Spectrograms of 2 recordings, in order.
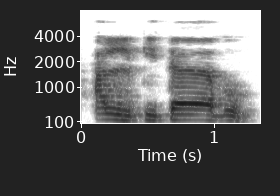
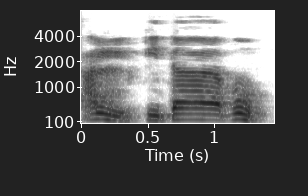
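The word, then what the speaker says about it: الكتابُ: গিয়েছে এক পেশ হয়েছে আল কিতাবু এখানে লক্ষণীয় বিষয় দুইটা একটা হল গিয়ে লামটা স্পষ্ট আলাদাভাবে উচ্চারিত হয়েছে যেমন আল লাম উচ্চারণ হয়েছে আল কিতাবু বন হয়নি তোঅনপভাবে প্রত্যেকটা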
